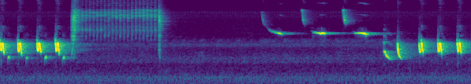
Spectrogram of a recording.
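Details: Nightingale song meant for training bulbuls: rapid repeated notes turning into a long buzzy trill, a silent pause, soft sliding whistles, then another run of loud repeated notes.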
